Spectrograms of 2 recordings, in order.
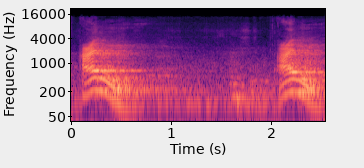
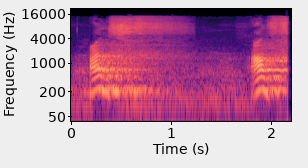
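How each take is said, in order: First: The n sound is pronounced clearly and fully. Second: The n sound merges into the following s sound. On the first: "kalau dia izhar" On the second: "Kalau dia idgham, as as dia masuk"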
